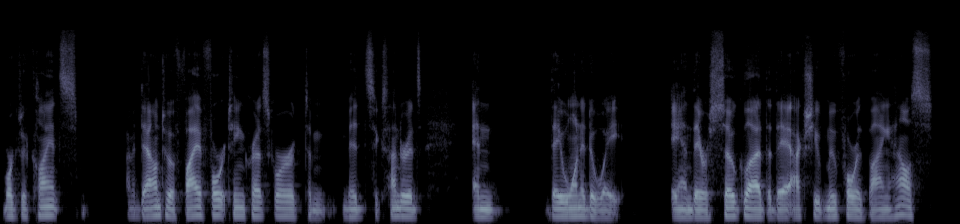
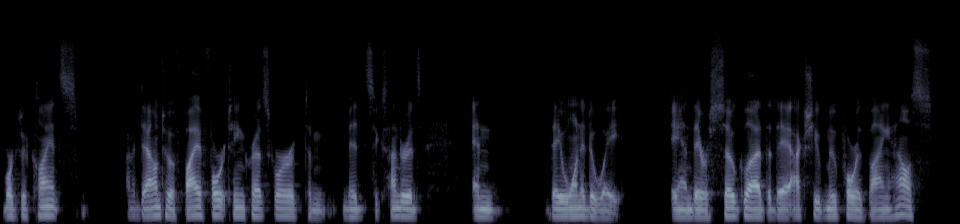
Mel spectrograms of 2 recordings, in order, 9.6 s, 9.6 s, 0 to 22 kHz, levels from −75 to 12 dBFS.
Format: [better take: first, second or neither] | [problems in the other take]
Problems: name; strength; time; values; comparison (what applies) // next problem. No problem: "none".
first | muffled; slightly; fading above 2 kHz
